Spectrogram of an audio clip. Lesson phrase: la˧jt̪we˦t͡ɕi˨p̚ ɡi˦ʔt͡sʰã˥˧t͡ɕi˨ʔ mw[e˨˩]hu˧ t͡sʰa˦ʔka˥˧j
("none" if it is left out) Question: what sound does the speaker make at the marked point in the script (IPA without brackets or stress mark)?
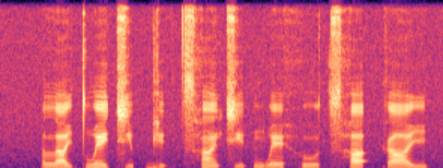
e˨˩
